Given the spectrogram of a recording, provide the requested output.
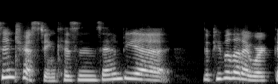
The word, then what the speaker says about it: Zambia: Now, you said Zambia, right? Did I say that right? – Yes, you did say it right. – I always called it Zambia.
